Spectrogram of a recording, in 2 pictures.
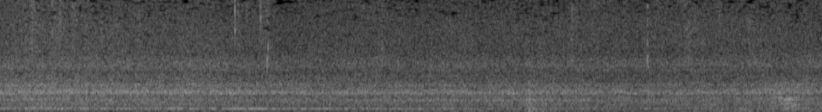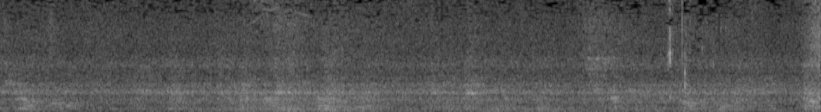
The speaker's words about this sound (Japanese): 今日は駅で吹き込んでみようかなって思って吹き込み始めたら電車が来てしまったからね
